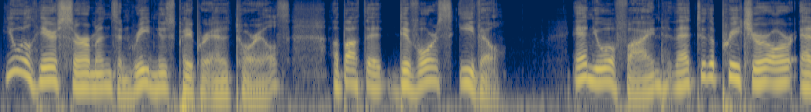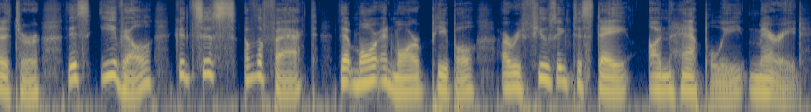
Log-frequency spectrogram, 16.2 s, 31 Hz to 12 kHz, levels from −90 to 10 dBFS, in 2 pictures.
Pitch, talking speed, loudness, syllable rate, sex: 125 Hz, 145 wpm, -18 LUFS, 4.5 syllables/s, male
